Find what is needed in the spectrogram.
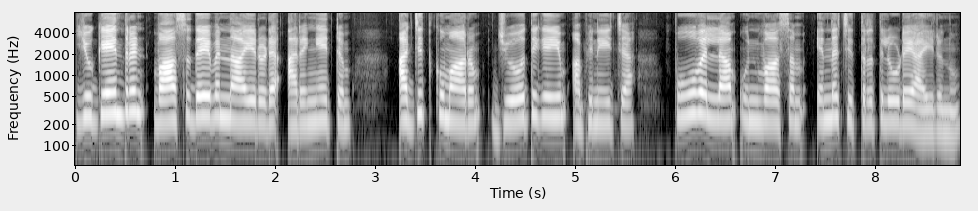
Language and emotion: Malayalam, neutral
